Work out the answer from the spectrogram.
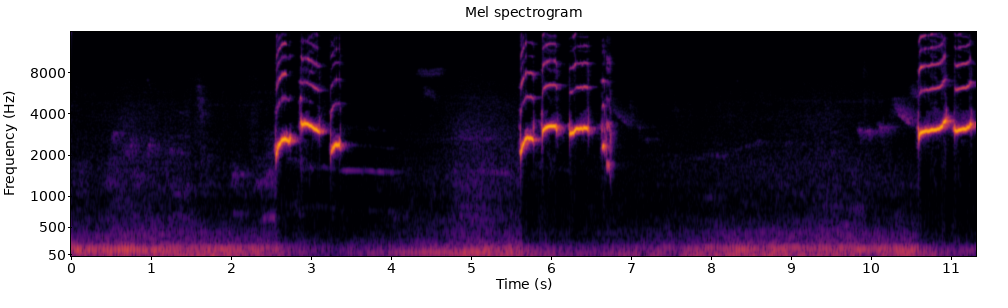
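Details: Orange-headed thrush song played to get a home-kept bird singing: three evenly spaced bursts, each a quick group of loud, bright whistled notes, over a low rumbling background.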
